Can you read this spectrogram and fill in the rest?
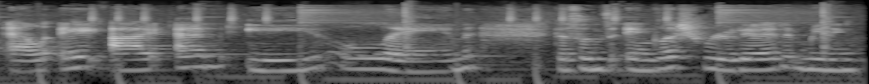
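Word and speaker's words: Laine: 51 i have the name lane spell l-a-i-n-e lane this one's english rooted meaning path or roadway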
